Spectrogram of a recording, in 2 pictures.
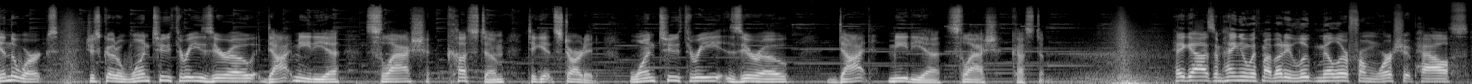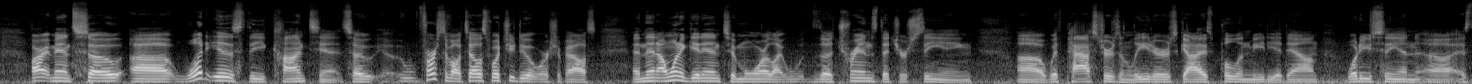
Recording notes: This is our second week of podcast episodes from SALT Conference 2021. You’ll hear interviews with folks who are here at SALT with us.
